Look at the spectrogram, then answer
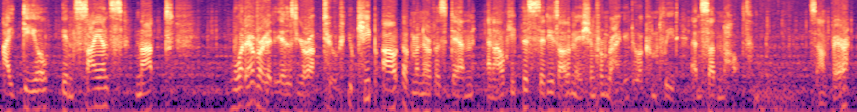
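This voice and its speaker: An actor playing a shrewd, principled American computer scientist in a video game, middle-aged, wry, measured and plain-spoken. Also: male voice, lowish voice, steady tone, background noise, natural voice. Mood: wry, defiant. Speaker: guide character. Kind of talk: video game voice acting, audio diaries and radio guidance.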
